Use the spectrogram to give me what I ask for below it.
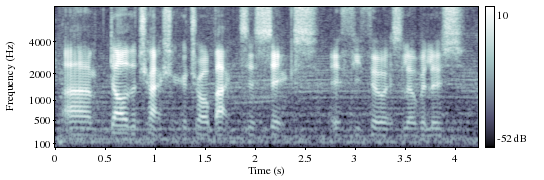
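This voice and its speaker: Music plays in the background. Over it, a man speaks in a monotone, flat intonation. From southern England, Essex. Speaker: sim racing streamer. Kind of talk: casual live stream chat.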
